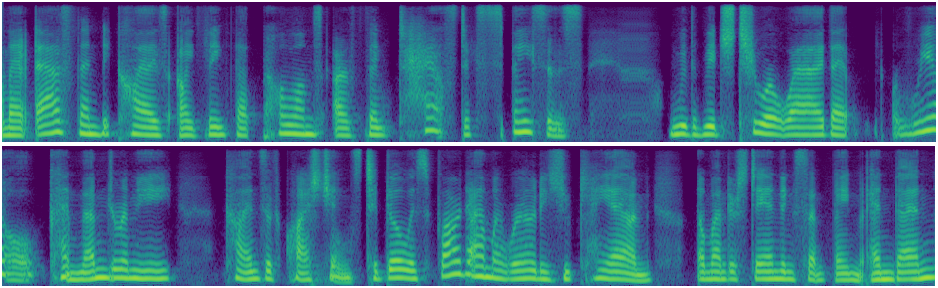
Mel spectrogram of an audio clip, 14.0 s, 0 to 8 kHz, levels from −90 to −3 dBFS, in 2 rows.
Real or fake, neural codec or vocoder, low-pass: fake; codec, 16 kHz, 0.5 kbps, FreqCodec, larger model; 7.2 kHz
